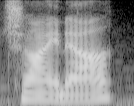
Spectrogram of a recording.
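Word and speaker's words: Qin: the Great Wall of China and even gave the country its name China as a word comes from chin spelled q-i-n but pronounced like chin because of his incredible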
